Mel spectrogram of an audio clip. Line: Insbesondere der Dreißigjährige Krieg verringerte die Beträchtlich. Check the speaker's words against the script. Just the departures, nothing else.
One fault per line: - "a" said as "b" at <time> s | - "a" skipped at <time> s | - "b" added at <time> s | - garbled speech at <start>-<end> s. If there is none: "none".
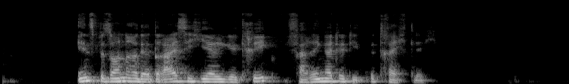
none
